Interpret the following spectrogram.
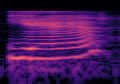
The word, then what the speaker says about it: hier: Hier, H is silent.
